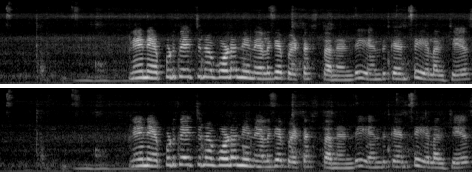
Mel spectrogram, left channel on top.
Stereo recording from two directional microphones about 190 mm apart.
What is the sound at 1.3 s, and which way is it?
Speech, 35° left (ahead or behind).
